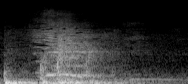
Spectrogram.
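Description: A door is pushed open cautiously, giving a heavy thud at the start followed by a rumbling resonance that fades away.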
